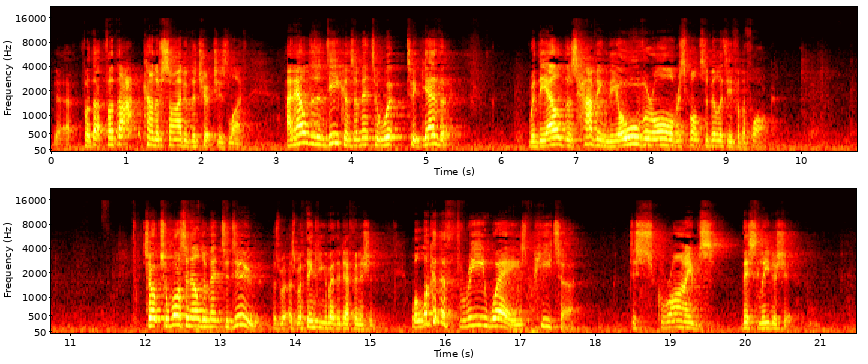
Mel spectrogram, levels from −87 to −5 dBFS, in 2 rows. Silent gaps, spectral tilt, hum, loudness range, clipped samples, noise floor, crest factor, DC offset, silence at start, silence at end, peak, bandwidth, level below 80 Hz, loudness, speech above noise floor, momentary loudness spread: none; -3.5 dB/octave; none; 6 LU; under 0.1%; -46 dBFS; 20 dB; under 0.1%; 0.05 s; 0.35 s; 0 dBFS; 15.5 kHz; -48 dBFS; -20 LUFS; 26 dB; 13 LU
